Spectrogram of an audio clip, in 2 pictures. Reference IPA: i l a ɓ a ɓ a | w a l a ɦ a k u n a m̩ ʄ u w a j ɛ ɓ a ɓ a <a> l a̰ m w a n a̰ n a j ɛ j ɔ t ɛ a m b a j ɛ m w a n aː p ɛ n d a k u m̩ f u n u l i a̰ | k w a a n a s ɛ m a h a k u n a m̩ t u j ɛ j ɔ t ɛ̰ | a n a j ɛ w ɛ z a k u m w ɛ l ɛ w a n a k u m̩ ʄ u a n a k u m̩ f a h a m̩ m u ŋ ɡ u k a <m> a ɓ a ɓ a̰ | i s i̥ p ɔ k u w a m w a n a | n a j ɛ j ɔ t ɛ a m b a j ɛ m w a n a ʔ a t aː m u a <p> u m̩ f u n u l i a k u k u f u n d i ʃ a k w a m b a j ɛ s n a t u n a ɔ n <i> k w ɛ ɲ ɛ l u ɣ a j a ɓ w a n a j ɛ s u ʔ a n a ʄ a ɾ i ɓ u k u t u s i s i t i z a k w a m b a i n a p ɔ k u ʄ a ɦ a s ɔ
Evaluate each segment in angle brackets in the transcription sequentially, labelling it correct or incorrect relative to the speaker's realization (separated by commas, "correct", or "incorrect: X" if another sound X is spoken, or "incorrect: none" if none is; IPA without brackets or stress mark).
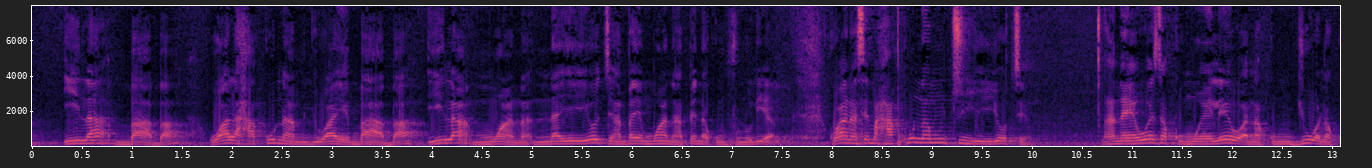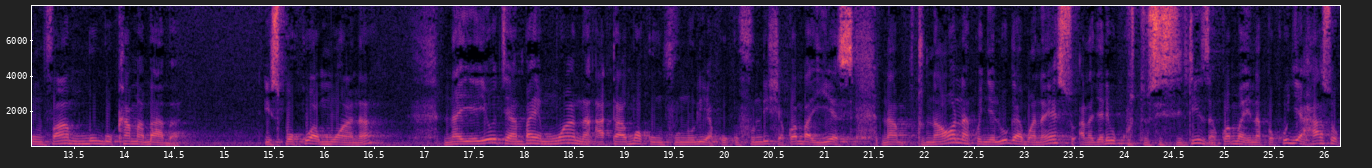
incorrect: i, correct, incorrect: k, incorrect: a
